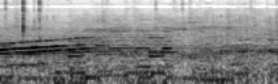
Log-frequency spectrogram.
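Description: Aristocrat Goblin's Gold video slot machine playing its electronic sound effects: a chord of tones slides upward in pitch over the first second or so, then gives way to shorter stepped tones, over the steady hum of the casino floor.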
